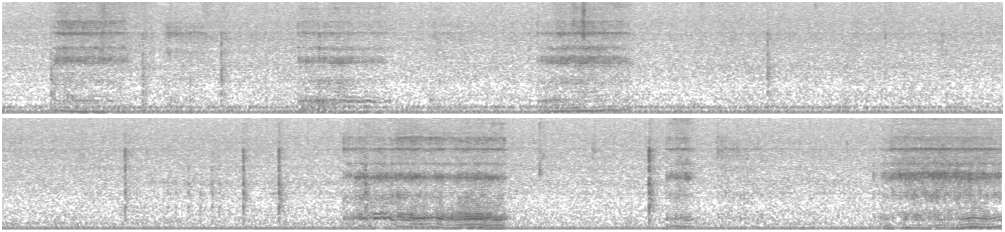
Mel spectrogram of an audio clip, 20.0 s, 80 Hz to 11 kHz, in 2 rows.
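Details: English Mastiff snoring while asleep, said to sleep about 21 hours a day: repeated rough snoring breaths, about six in twenty seconds, over a steady low room hum.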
